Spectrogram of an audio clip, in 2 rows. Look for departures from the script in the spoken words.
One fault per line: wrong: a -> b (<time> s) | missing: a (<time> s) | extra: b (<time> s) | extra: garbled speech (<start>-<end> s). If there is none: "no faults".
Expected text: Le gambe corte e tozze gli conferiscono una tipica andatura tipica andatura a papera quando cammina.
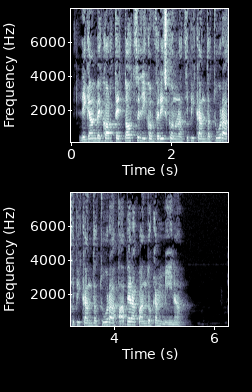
no faults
